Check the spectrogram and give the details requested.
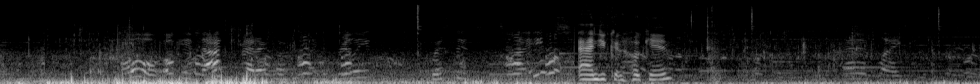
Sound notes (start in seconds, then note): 5.3 water splashing; 5.6 birds chirping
